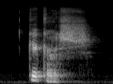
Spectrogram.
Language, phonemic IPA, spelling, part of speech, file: Dutch, /ˈkɪkərs/, kikkers, noun, Nl-kikkers.ogg
- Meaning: plural of kikker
